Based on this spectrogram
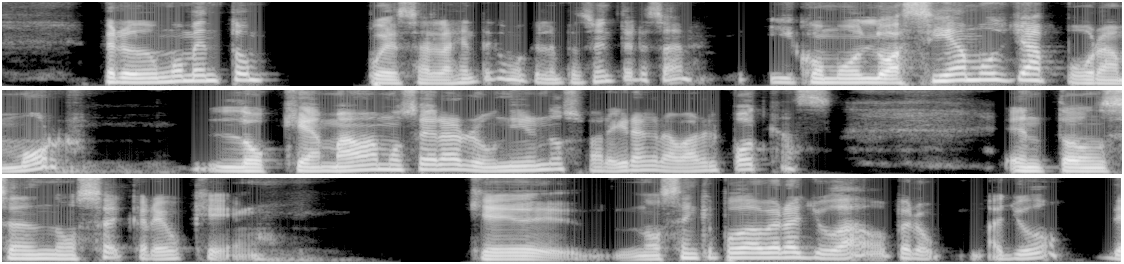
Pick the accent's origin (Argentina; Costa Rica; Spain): Costa Rica; moved away as an adult; now in Los Angeles, United States; Soy tico, viví mis primeros 18 años de vida en Costa Rica. Terminé viniéndome para Los Ángeles, California, por mi mamá.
